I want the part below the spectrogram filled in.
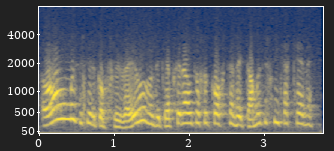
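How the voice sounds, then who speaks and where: An actor playing a defensive male suspect under questioning in an old radio play, talking quickly and protesting. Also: extremely high pitch, sing-song, phone-quality sound, exaggerated voice. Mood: cocky. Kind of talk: old Dutch radio drama acting.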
